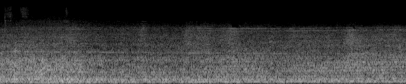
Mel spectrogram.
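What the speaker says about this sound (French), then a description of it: "On va laisser passer l'avion, je dois l'entendre très fort." An airplane passing overhead outdoors, heard as a steady, loud broadband roar that holds evenly for about four seconds with no voices over it.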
